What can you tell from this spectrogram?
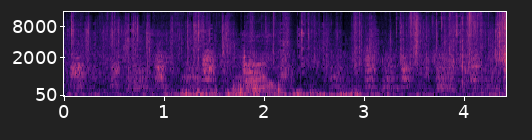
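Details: German Shepherd and Great Dane locked in a fight: rough, noisy snarling and growling bursts come in quick succession amid scuffling, with human voices mixed in throughout.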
